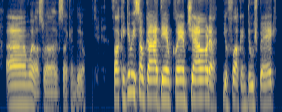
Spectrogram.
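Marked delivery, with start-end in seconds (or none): 2.2-5.4 put-on Boston accent, pitched up. Speaker demonstrating his boston accent, boston accent. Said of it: "My Boston accent".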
